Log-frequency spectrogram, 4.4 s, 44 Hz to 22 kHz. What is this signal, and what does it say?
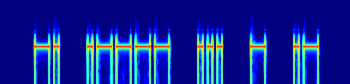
Morse code, heard as a keyed tone, about 20 wpm, spaced as for 14 wpm, 700 Hz. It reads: N1STA
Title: 042 Lesson 8g - Number 1 - Call Signs 20wpm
